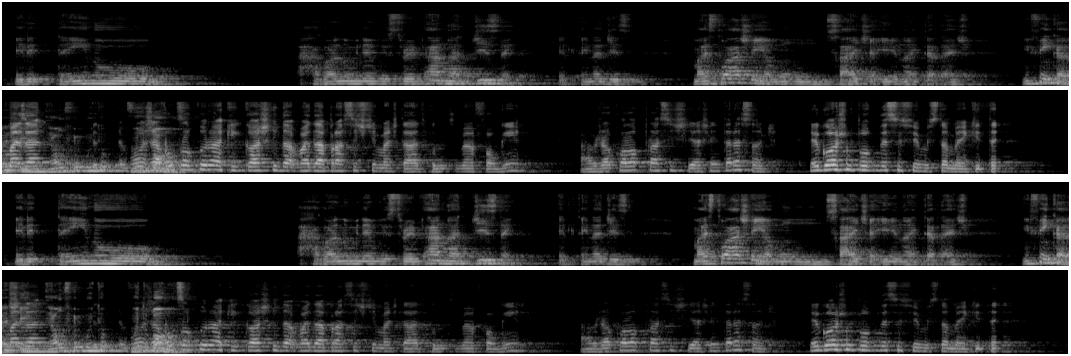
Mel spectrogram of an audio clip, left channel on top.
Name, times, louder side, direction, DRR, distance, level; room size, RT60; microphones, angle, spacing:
voice 1, 0.1-1.7 3.0-5.2 5.6-6.4 6.9-9.7 10.2-12.5, right 2 dB, 35° right, 2.1 m, -31 dB
voice 2, 10.7-11.1 11.8-15.9 16.5-18.4 18.7-20.6, left 4 dB, 55° left, 1.2 m, -29 dB
27.0 x 24.0 x 8.0 m
head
